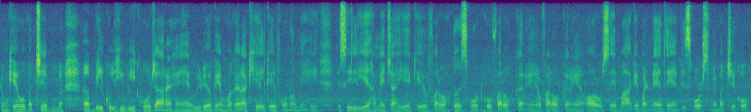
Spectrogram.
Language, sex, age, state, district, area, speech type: Urdu, male, 45-60, Telangana, Hyderabad, urban, spontaneous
